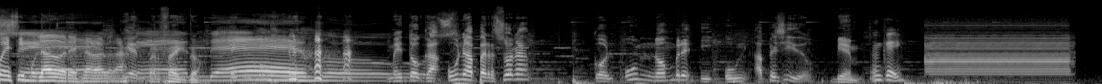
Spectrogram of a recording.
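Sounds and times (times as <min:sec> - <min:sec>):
harsh game-show buzzer: 0:09.2 - 0:10.8.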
